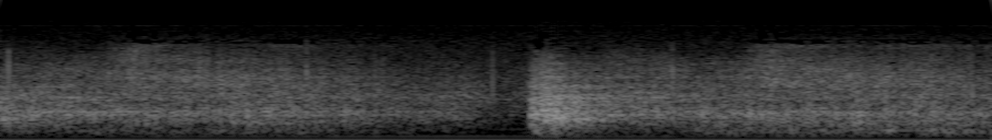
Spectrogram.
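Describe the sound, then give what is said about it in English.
A single heavy boom as big guns fire, with a sudden sharp onset and then a lingering, muffled rumble over steady background hiss. “Big guns, hear them?”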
